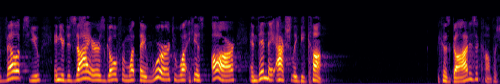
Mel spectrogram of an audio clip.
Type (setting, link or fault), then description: setting, large echoing room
